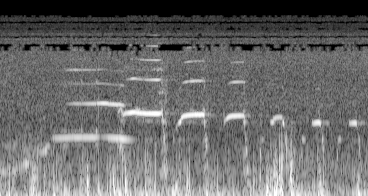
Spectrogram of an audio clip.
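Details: Elk (Cervus canadensis) bull bugles during the rut, the breeding season, with a high whistled tone followed by shorter repeated whistles.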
